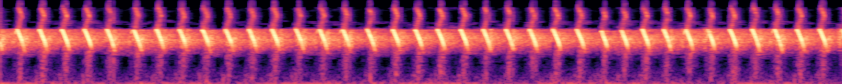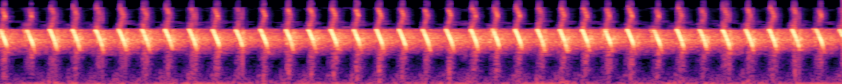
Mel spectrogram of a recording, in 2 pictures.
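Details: Bar-winged prinia in a long rolling trill, very fast high notes running continuously and evenly for over eight seconds without a break.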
